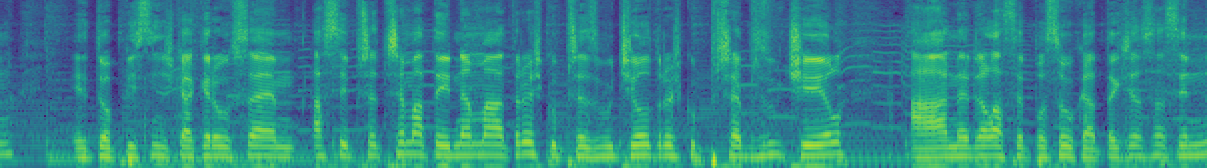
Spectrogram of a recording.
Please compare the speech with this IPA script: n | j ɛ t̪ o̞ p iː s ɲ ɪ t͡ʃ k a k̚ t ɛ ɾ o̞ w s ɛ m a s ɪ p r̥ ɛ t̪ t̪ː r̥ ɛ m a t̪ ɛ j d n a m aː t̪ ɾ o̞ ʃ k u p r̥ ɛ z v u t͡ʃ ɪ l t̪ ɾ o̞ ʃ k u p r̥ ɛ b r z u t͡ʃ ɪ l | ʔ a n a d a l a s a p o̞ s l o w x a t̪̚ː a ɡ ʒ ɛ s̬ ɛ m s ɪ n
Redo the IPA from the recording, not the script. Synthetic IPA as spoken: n | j ɛ t̪ o̞ p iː s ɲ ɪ t͡ʃ k a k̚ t ɛ ɾ o̞ w s ɛ m a s ɪ p r̥ ɛ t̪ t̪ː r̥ ɛ m a t̪ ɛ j d n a m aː t̪ ɾ o̞ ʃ k u p r̥ ɛ z v u t͡ʃ ɪ l t̪ ɾ o̞ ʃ k u p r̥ ɛ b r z u t͡ʃ ɪ l | ʔ a n ɛ d a l a s ɛ p o̞ s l o w x a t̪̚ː a ɡ ʒ ɛ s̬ ɛ m s ɪ n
